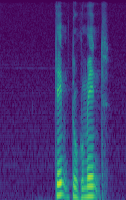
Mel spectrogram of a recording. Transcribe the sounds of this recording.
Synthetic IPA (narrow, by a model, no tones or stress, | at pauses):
ɡ̥em̰d̥o̝kʰumen̰d̥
